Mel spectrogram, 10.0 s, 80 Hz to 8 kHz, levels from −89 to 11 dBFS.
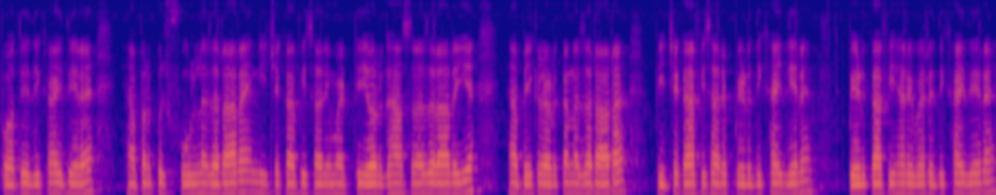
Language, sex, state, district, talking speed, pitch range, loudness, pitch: Hindi, male, Chhattisgarh, Bilaspur, 285 wpm, 135-140 Hz, -33 LUFS, 135 Hz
